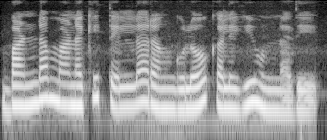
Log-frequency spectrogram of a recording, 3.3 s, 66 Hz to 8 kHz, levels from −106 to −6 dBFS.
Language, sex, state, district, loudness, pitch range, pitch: Telugu, female, Telangana, Mahabubabad, -18 LUFS, 190-230 Hz, 210 Hz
